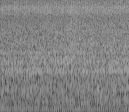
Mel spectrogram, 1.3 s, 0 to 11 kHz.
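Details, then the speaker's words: Barn-find BMW E46 M3 inline six after a new fuel pump: steady, even idle with a smooth low hum and no knocks, stumbles or hunting; sounds very healthy. "yes and it sounds healthy sounds very healthy"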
